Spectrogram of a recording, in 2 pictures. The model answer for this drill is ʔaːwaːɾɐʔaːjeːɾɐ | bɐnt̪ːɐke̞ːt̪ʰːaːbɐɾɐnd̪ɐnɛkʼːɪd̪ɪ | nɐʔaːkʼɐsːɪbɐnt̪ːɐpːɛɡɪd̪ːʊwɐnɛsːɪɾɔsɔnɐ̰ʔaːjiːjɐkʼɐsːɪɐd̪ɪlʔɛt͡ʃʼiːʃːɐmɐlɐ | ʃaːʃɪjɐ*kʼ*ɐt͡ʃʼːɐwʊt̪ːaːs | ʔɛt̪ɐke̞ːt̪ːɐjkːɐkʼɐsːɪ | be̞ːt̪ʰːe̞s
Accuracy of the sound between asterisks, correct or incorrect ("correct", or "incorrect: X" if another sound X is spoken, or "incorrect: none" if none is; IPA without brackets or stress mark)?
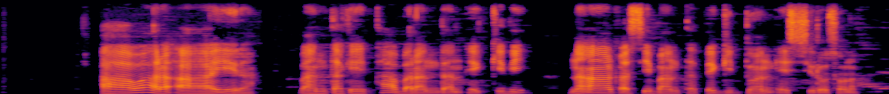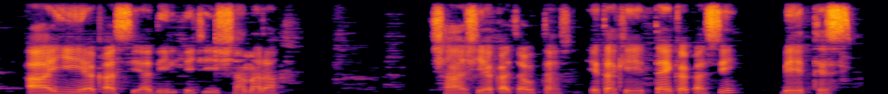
correct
